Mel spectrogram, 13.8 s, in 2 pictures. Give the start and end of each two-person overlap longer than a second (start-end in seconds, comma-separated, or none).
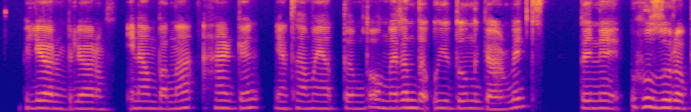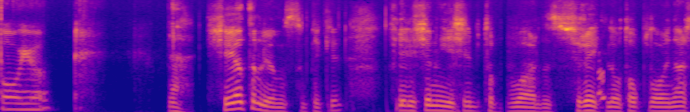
none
